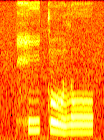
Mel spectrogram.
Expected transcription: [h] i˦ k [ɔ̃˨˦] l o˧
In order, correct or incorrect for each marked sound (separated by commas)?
correct, incorrect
